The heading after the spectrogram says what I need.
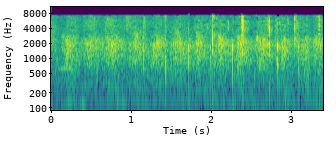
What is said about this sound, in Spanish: Es la hora de los saludos, es la hora de dar la bienvenida a quienes nos acompañan en esta tertulia de los viernes. Les pido que los vayan recibiendo con un aplauso al doctor Carlos Maggi en primer lugar.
